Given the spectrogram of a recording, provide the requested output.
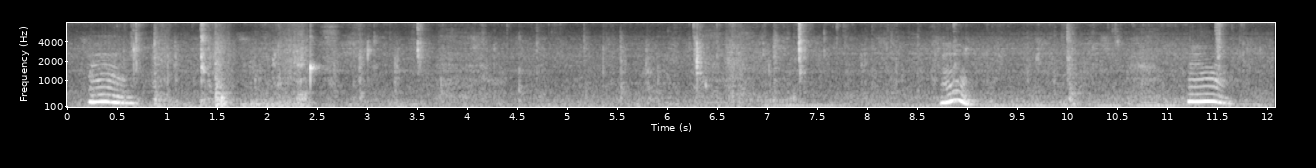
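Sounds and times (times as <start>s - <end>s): low steady hum: 0.0s - 12.0s
wet chewing and lip smacks: 2.4s - 10.8s.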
